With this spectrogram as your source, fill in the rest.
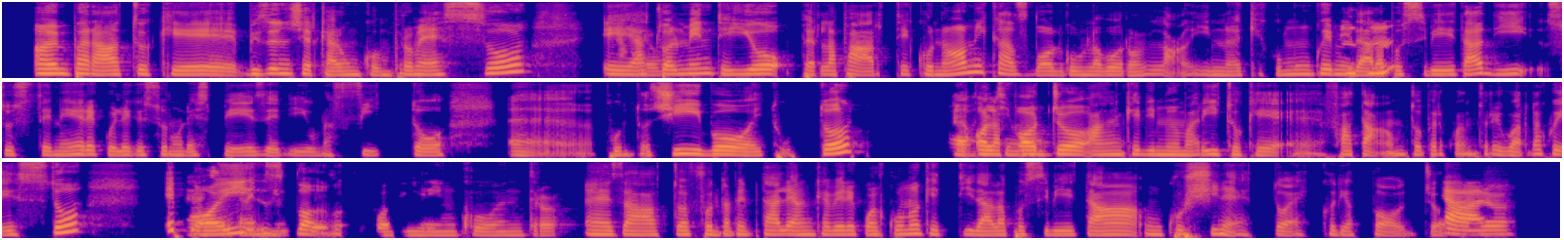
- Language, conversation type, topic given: Italian, podcast, Qual è il primo passo per ripensare la propria carriera?
- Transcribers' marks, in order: none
